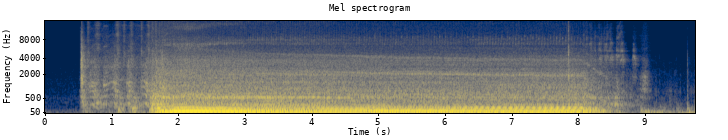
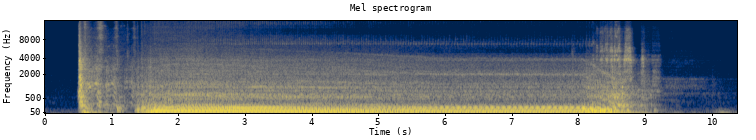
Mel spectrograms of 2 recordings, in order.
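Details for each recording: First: 2019 Harley-Davidson Tri Glide, battery at 12.4 V after sitting several days with alarm drain: the starter turns over sluggishly for about a second before the engine catches and idles; weak battery. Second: 2019 Harley-Davidson Tri Glide just after a new battery install, little over 12 volts: brief crank, engine catches at once and settles into a strong, even idle before switching off; healthy start.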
